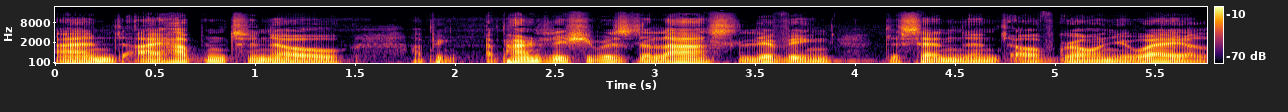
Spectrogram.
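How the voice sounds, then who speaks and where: A man with an Irish accent, a very deep, low pitch, ordinary pitch variation, and a moderate pace. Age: 70s. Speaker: actor. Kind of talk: casual chat. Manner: halting.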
